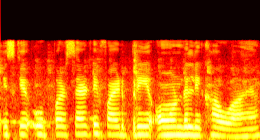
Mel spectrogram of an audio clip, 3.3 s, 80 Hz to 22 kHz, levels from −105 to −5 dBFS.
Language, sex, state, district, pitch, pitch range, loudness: Hindi, female, Haryana, Charkhi Dadri, 195 Hz, 185-200 Hz, -14 LUFS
